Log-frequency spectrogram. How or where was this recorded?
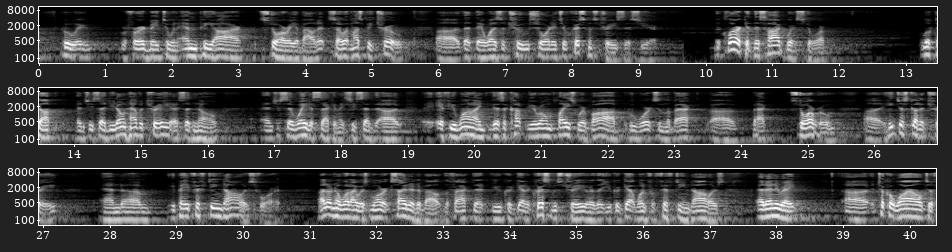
large echoing room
